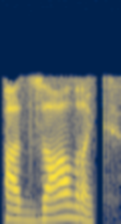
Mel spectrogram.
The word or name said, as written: podzolic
